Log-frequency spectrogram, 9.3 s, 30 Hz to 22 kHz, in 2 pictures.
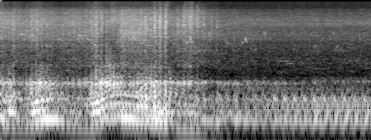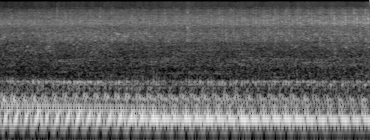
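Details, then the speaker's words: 1990s Subaru GM6 Impreza with a single-overhead-cam boxer, after a stage-one restoration: a couple of throttle blips, then a deep, steady, slightly lumpy burble from an exhaust said to pop and crackle, settling into idle. Normal idle. "Beautiful Subaru Boxer rumble. What's interesting is the single overhead cam is actually pretty decent when it comes to like exhaust notes."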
